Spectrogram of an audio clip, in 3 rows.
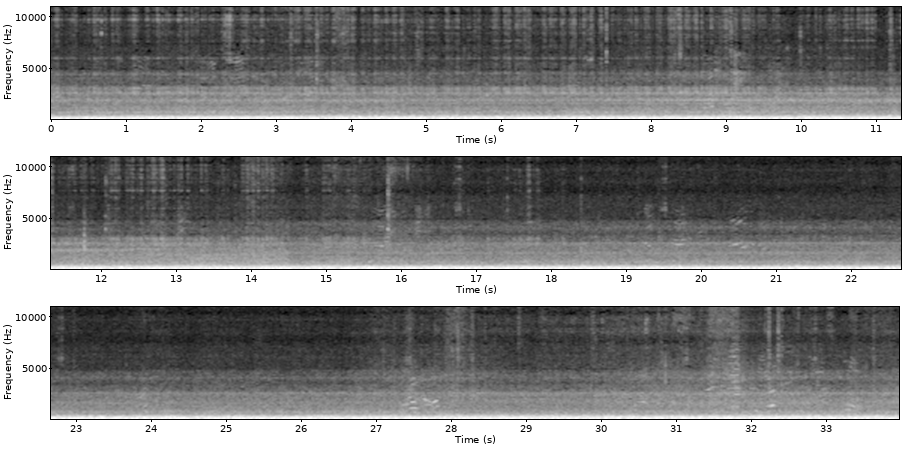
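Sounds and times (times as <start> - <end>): jet engine rumble in cabin: 0.0 - 33.9.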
